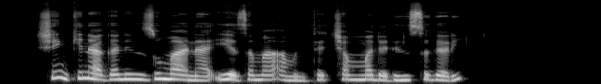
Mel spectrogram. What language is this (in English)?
Hausa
